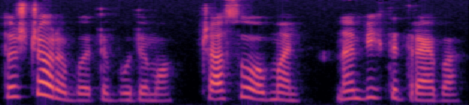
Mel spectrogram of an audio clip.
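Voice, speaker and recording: A woman's voice: medium pitch, brisk, no echo, natural voice. Give me a blunt, loyal teenage boy with a fiery temper, read by a woman. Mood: urgent. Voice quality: forceful, blunt.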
